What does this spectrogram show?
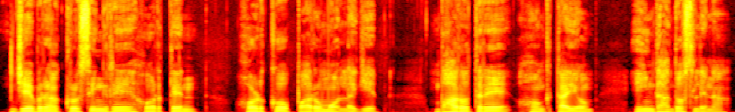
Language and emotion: Santali, sad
